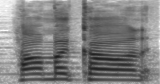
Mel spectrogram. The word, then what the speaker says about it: Tamurkhan: Tomicon is how it's meant to say his name.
